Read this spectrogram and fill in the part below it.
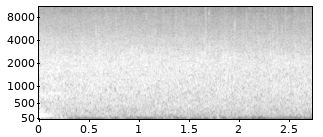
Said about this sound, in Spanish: Yo creo que se merece un fuerte aplauso al que vive. Amén.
